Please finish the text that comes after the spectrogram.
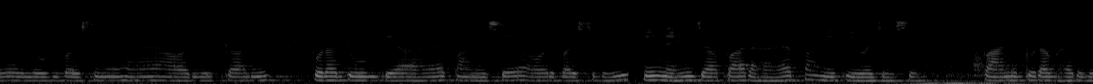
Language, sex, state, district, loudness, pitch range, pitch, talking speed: Hindi, female, Bihar, Muzaffarpur, -49 LUFS, 175-185 Hz, 180 Hz, 165 wpm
